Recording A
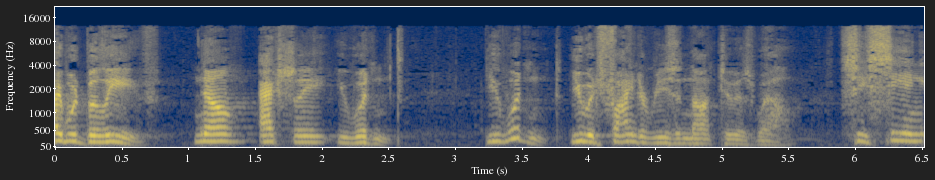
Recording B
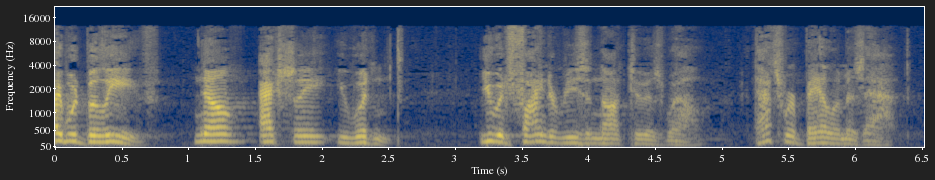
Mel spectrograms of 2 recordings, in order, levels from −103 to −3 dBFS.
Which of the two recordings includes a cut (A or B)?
B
